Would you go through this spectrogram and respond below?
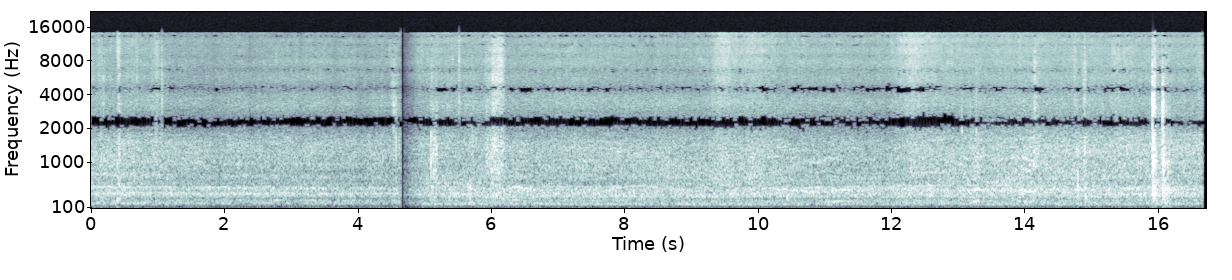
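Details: Honey bees searching for their removed honey super; dense continuous droning hum at steady volume, a brief dropout near the start and scattered faint clicks.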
